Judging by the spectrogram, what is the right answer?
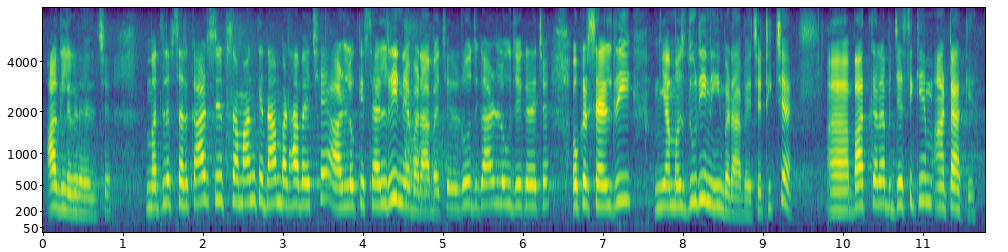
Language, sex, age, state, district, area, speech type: Maithili, female, 30-45, Bihar, Purnia, rural, spontaneous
